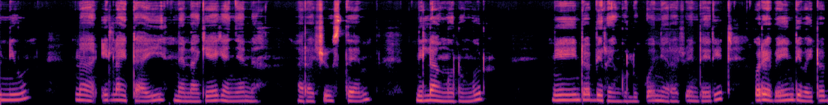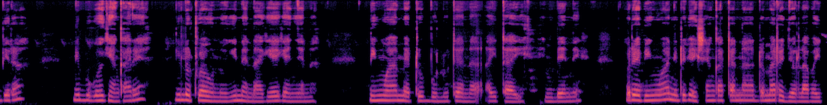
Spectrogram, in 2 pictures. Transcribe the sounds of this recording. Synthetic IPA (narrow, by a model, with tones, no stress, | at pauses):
u˦ni˦u˦n | na˨i˦la˦i˨ta˨i˦nɛ˨na˨ke˦kɛ˨ɲɛ˦naː˨ | ɾa˨ʃu˦stɛm | ni˦la˨ŋo˨ɾu˨ŋu˦ɾ | ni˦ndɔ˦bi˨ɾɛ˨ŋɡu˨lu˨kwo˦ni˨a˨ɾa˨t͡ʃwe˨ndɛɾi˦tko˦ɾe˨βɛ˦i˦nde˨βa˨i˨tɔ˦bi˦ɾa˦ | ni˦bu˨ɣo˦kjɛ˨ŋɡaɾɛ˦ni˦lo˨twa˦u˨no˨ɣi˦nɛ˨na˨ke˦kɛ˨ɲɛ˦na˨ | ni˦ŋwa˦mɛ˨tu˦bu˨lu˦tɛ˦na̰˨ʔa̰˨i˨ta˨i˨i˨mbe˦ne˦k | ko˦ɾe˦βi˦ŋwa˦ni˨do˦ka˨i˨ʃɛ˦ŋɡa˦ta˦na˦dɔ˦ma˦ɾɛ˨d͡ʒɔ˨la˨βa˨it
